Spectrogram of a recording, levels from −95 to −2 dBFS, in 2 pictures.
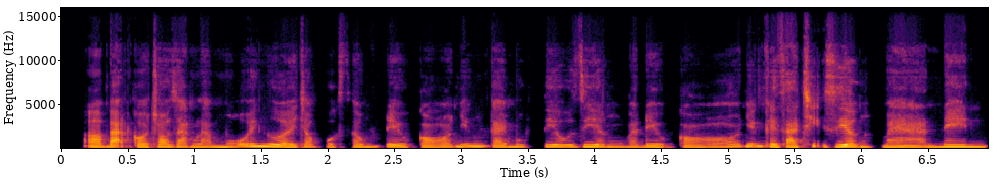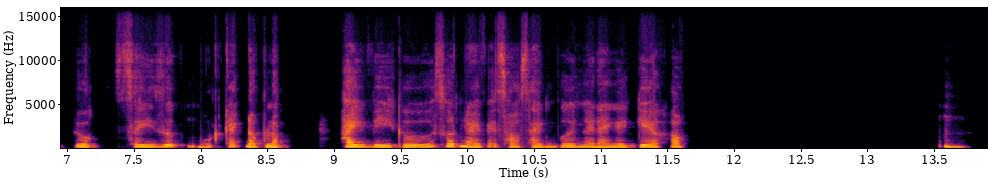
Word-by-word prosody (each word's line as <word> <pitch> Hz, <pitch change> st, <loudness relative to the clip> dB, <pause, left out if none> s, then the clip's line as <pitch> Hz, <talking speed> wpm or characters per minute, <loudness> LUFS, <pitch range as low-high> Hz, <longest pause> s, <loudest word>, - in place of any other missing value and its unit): à, -, -, +1 dB
bạn -, -, +2 dB
có 185 Hz, -, 0 dB
cho 230 Hz, +4 st, 0 dB
rằng 210 Hz, -4 st, -2 dB
là 180 Hz, 0 st, -2 dB
mỗi 200 Hz, +10 st, +1 dB
người 240 Hz, -9 st, +5 dB
trong 170 Hz, -, -5 dB
cuộc 180 Hz, -1 st, -6 dB
sống 180 Hz, +5 st, -3 dB
đều 205 Hz, -5 st, 0 dB
có 170 Hz, +3 st, -2 dB
những 250 Hz, +1 st, +1 dB
cái 180 Hz, 0 st, -2 dB
mục 220 Hz, 0 st, -2 dB
tiêu 225 Hz, -1 st, 0 dB
riêng 210 Hz, -1 st, 0 dB
và 180 Hz, -, -4 dB
đều 175 Hz, -1 st, -2 dB
có 175 Hz, +9 st, -4 dB
những 275 Hz, 0 st, +1 dB
cái 260 Hz, -, +1 dB
giá 175 Hz, 0 st, +2 dB
trị 175 Hz, -, -3 dB
riêng 210 Hz, +3 st, +4 dB
mà 170 Hz, -3 st, -1 dB
nên 215 Hz, +4 st, +2 dB
được 175 Hz, -2 st, +1 dB
xây 215 Hz, -4 st, 0 dB
dựng 215 Hz, +1 st, +1 dB
một 185 Hz, 0 st, -6 dB
cách 260 Hz, +1 st, -3 dB
độc 210 Hz, -5 st, +2 dB
lập, 190 Hz, 0 st, +3 dB, 0.5 s
thay 225 Hz, -4 st, +6 dB
vì 195 Hz, -3 st, +2 dB
cứ 205 Hz, +6 st, +2 dB
suốt 275 Hz, +1 st, +2 dB
ngày 230 Hz, -9 st, +4 dB
phải -, -, -9 dB
so 205 Hz, -, -4 dB
sánh 200 Hz, -1 st, -3 dB
với 185 Hz, -3 st, 0 dB
người 215 Hz, 0 st, 0 dB
này 190 Hz, -1 st, +1 dB
người 175 Hz, 0 st, -1 dB
kia 215 Hz, -1 st, +4 dB
không? 205 Hz, -1 st, 0 dB, 2.0 s
Ừm. 195 Hz, -5 st, -2 dB
205 Hz, 215 wpm, -23 LUFS, 180-225 Hz, 2.0 s, thay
